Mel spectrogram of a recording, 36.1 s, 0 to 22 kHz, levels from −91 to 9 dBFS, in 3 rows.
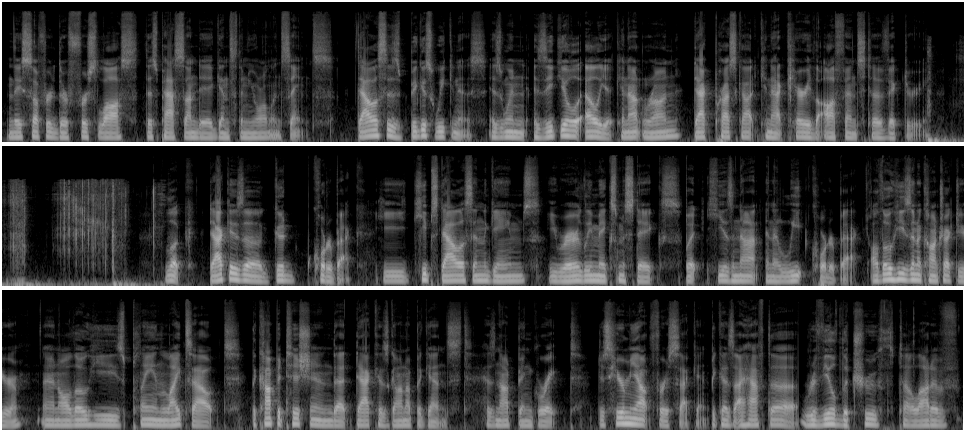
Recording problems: none

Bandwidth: 17 kHz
